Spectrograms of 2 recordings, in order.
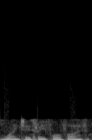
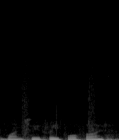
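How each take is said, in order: First: The voice sounds punchy with more power. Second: The voice sounds thin with little power. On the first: The speaker calls it right. "That should give it a little bit more drive" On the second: The speaker calls it wrong. "the drive level is quite low. Um, not so much power in the voice"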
